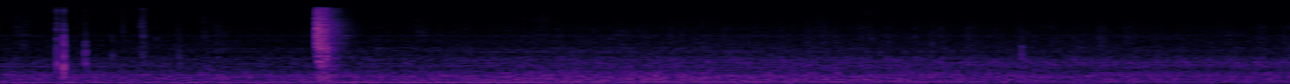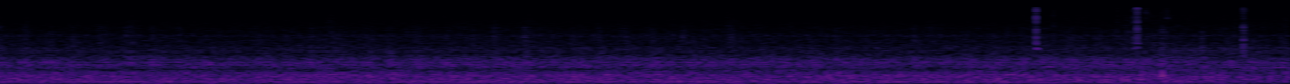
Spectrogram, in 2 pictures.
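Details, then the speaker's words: Wesston plastic box fan: low steady hum, blade turning lazily even on medium/high with no rattle; motor dragged down by super old stiff hardened grease, expected to speed up as the oil warms. "yeah that's just a classic example of super old stiff grease anyways we'll go to medium here pretty slow you can hear the motor trying to wear it up the life"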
